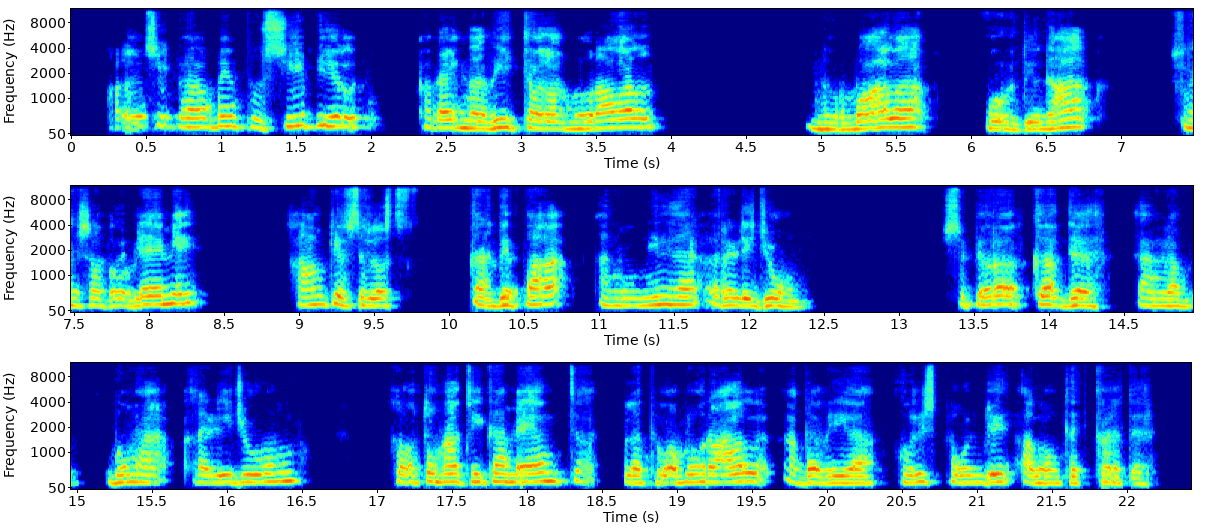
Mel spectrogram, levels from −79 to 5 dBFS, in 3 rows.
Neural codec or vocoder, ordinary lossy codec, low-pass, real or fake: codec, 24 kHz, 1.5 kbps, HILCodec; none; none; fake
